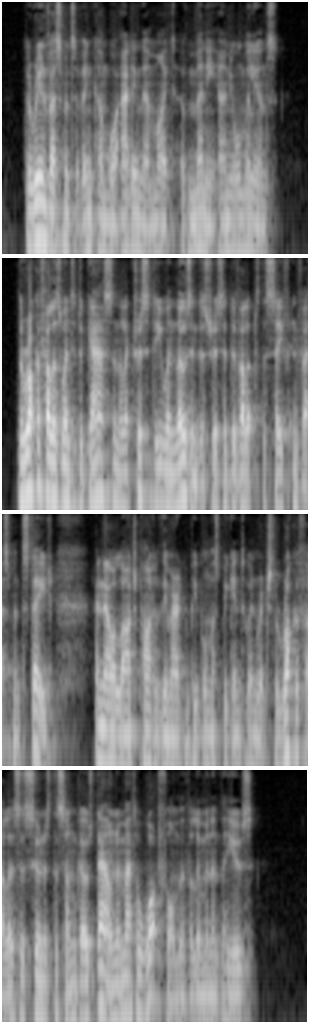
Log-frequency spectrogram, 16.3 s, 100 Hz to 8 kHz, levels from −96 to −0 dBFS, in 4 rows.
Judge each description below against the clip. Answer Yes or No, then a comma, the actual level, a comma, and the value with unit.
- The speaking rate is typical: No, fast, 215 wpm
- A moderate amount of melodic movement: Yes, average, 3.3 semitones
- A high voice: No, very low, 95 Hz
